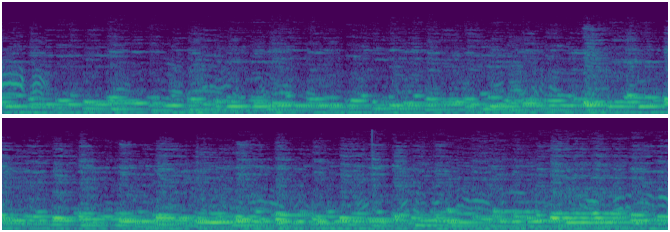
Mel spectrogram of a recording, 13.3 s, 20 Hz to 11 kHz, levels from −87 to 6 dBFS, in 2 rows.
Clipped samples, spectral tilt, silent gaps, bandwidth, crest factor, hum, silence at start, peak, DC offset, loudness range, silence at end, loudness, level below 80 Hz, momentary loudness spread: under 0.1%; -9.5 dB/octave; none; 6.8 kHz; 14 dB; none; 0 s; -12 dBFS; under 0.1%; 4 LU; 0 s; -28 LUFS; -42 dBFS; 7 LU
